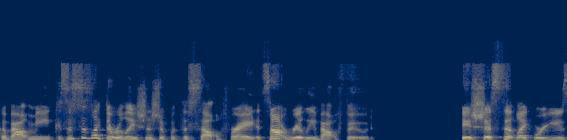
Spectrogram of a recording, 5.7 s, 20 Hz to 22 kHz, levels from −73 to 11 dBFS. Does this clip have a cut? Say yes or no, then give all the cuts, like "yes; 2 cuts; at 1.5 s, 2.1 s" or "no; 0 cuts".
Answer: no; 0 cuts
